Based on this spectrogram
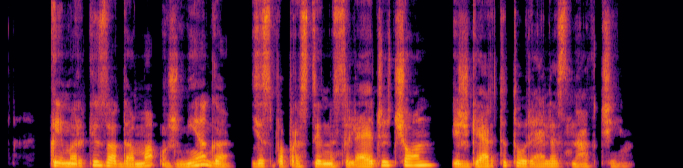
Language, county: Lithuanian, Utena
